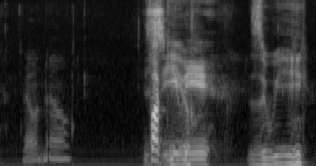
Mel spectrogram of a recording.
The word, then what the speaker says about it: Zwei: Zwei. Zwei.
